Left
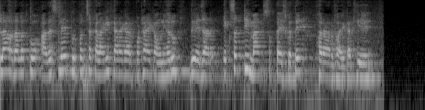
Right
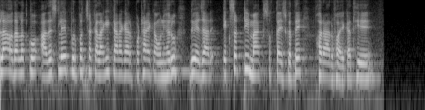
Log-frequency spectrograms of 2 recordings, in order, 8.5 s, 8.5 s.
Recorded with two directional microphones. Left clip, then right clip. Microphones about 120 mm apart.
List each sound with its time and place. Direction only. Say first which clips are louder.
0.0 s speech: right 9 dB; 45° right (ahead or behind)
